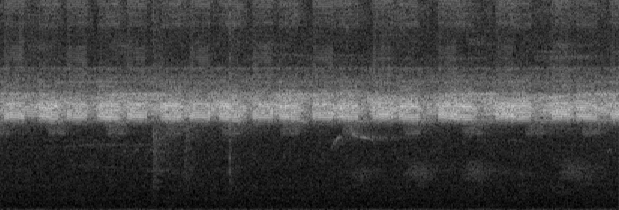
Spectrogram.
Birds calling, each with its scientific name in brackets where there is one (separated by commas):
Piratic Flycatcher (Legatus leucophaius), Gray Antbird (Cercomacra cinerascens)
